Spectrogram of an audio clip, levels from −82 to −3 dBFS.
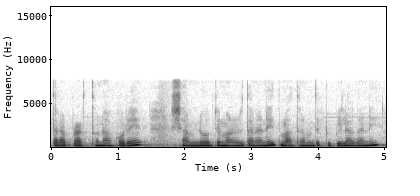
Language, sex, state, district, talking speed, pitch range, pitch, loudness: Bengali, female, Assam, Hailakandi, 130 wpm, 190-205 Hz, 195 Hz, -14 LUFS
